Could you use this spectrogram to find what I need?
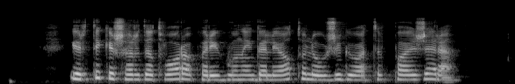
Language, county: Lithuanian, Klaipėda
